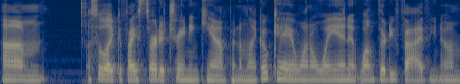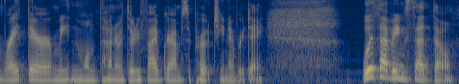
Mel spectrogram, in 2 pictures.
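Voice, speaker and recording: A woman in her thirties hosting a podcast interview, asking eager, curious questions and thinking out loud. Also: sits low, fairly even intonation, fast, smooth. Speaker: podcast host. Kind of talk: interview chat.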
